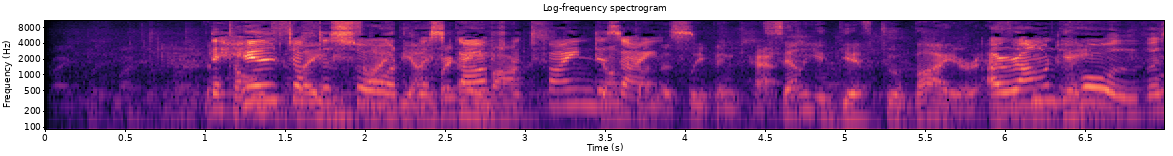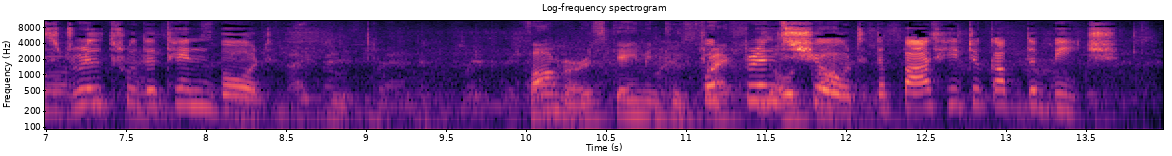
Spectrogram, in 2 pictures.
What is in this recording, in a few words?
Leakage Macbook Pro 14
